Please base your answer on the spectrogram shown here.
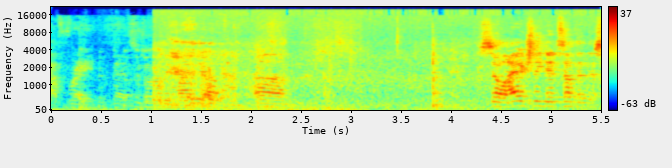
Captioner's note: laughter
